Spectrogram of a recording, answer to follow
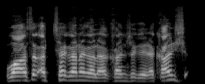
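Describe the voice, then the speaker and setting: A hoarse man teaching a live online accounting class, who quizzes and teases his students in an animated way. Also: high-pitched, fairly quick, no room sound.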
